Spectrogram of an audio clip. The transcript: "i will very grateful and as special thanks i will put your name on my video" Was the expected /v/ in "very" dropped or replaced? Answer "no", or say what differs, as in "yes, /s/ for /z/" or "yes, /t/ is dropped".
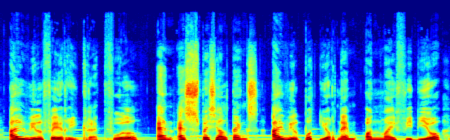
yes, /f/ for /v/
